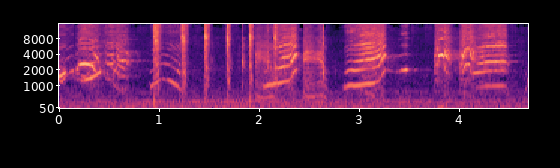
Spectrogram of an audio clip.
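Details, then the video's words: A pet talking parrot pair makes swooping whistles, raspy squawks and crisp clicks, the phrases rising and falling in quick succession. "Best Jodi Of Talking Parrot"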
